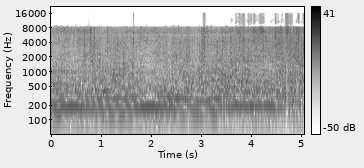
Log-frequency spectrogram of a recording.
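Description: A car's engine, heard from inside the cabin as the car crawls along a rough woodland track. Its pitch rises and falls several times under a loud, steady noise.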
